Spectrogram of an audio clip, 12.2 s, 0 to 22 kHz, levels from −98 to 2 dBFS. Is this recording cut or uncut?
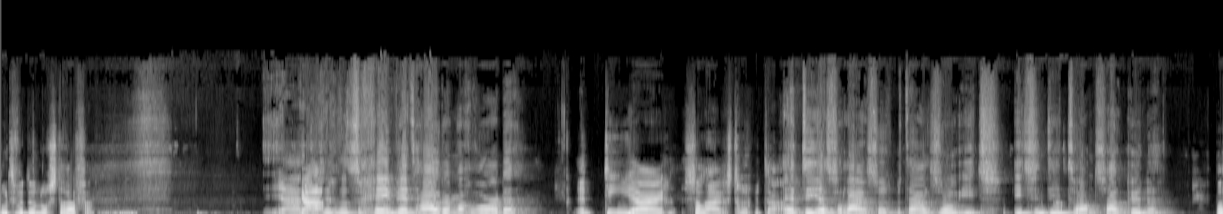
uncut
